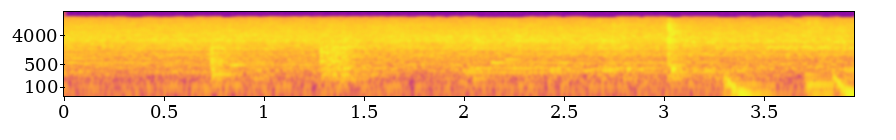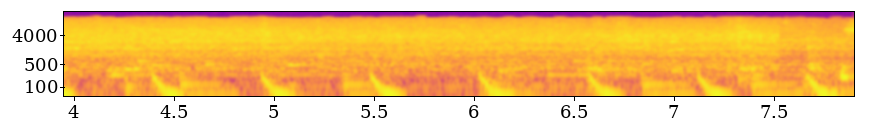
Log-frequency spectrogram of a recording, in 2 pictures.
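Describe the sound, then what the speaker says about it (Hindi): Ginger, garlic and green chili paste sizzles steadily in a pan, a dense close hiss broken by scattered clicks and scrapes from stirring. "इसको हम इसी तरह 4 से 5 मिनट फ्राई करेंगे"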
